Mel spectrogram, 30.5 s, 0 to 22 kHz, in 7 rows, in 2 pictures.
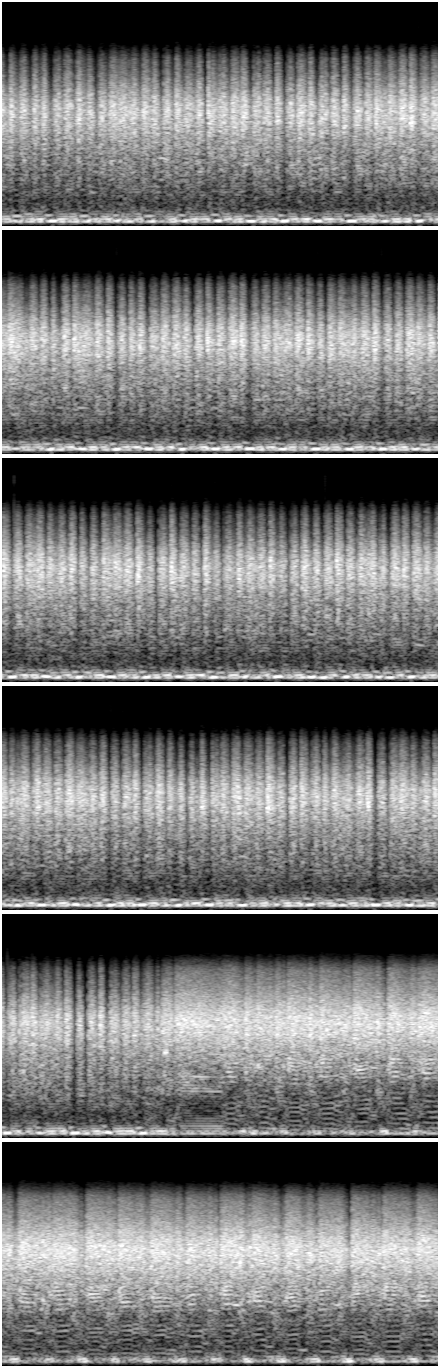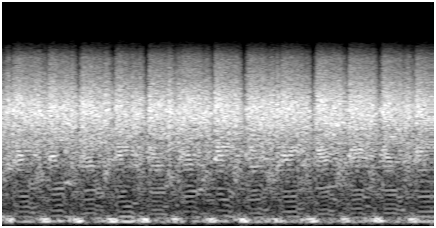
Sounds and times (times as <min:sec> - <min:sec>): Electric guitar: 0:00.0 - 0:30.4.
